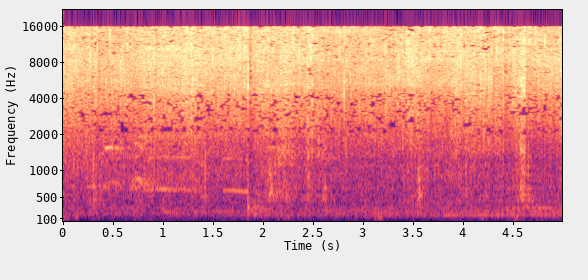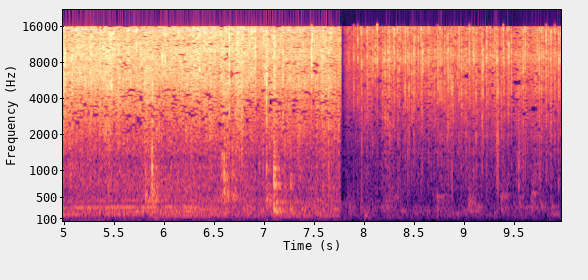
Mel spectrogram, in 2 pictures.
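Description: Fried rice sizzling in a wok while a metal spatula stirs and turns it, with scattered scrapes and light clinks of the spatula against the pan. The sizzle stops abruptly near the end, leaving only a faint background.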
